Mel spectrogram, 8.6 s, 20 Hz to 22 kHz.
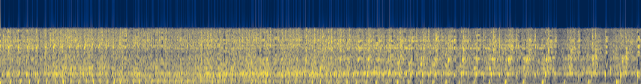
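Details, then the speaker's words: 1996 MTD wood chipper shredder with Briggs and Stratton 135212 5hp single-cylinder, long unused, on choke after pull start: fires immediately, steady even thumping, no rod knock or valve clatter; runs healthy. "so now i'm okay sounds it doesn't sound like we got a bad connecting rod everything sounds good valves must be opening and closing"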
